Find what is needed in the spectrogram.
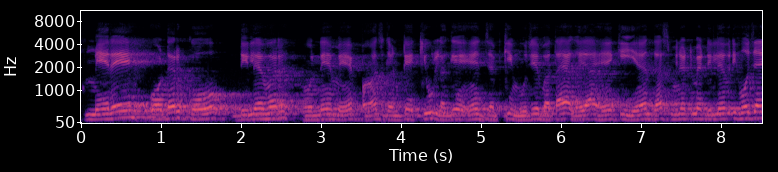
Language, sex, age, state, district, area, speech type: Hindi, male, 60+, Rajasthan, Jodhpur, urban, read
